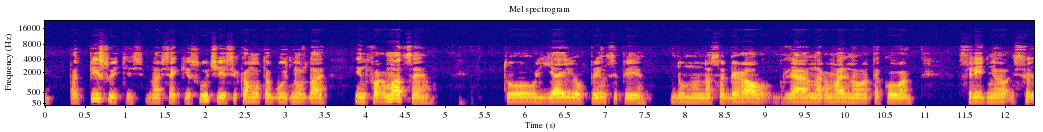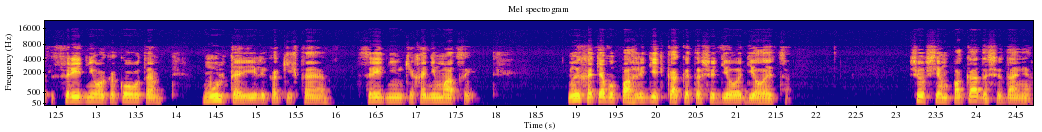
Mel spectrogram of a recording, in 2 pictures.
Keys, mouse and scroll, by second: 6.1-7.8 middle drag.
